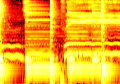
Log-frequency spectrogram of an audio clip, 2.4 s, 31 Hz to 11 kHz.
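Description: Fingerpicked steel-string acoustic guitar playing a Dm7 chord, then G7 about a second in. Each chord is struck sharply and then rings. A held melody line wavers slowly in pitch over the chords.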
